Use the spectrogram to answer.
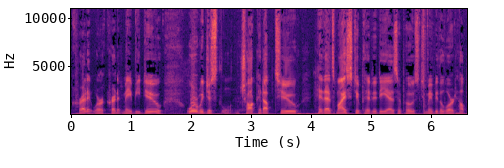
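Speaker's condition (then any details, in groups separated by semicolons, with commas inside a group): No condition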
